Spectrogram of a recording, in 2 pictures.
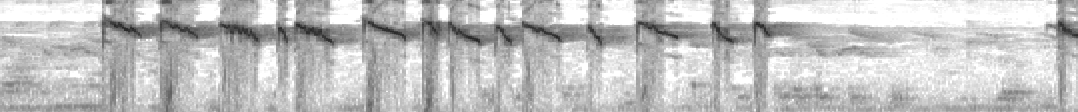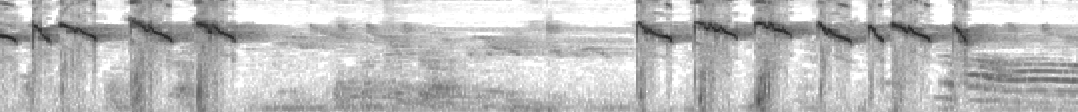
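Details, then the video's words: Ngalas-style song of an oriental white-eye with canary-like shots: three loud bursts of rapid, high, down-slurred chirps, about eight to ten notes each, separated by quiet gaps of a second or more. "PLECI NGALAS,TEMBAKAN KENARI SUPER RIBUT"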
